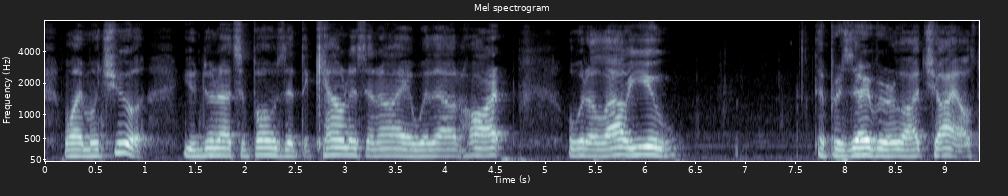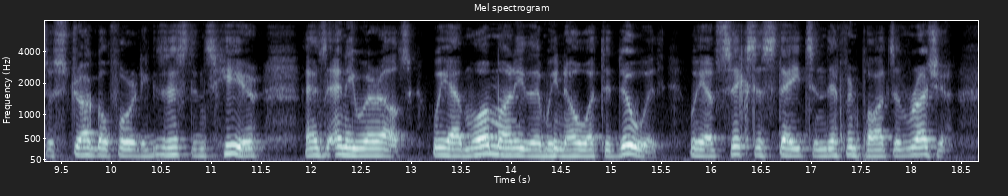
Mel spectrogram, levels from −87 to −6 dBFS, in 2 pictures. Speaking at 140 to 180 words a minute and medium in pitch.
Yes: average, 165 wpm; medium, 145 Hz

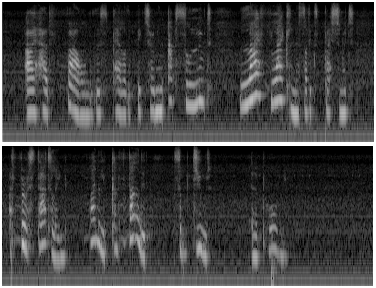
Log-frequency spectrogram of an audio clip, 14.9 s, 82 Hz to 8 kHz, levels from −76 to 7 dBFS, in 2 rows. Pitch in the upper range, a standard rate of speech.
No: high, 230 Hz; slow, 100 wpm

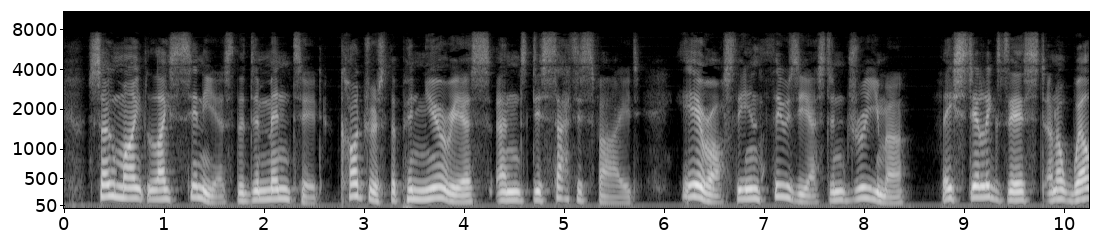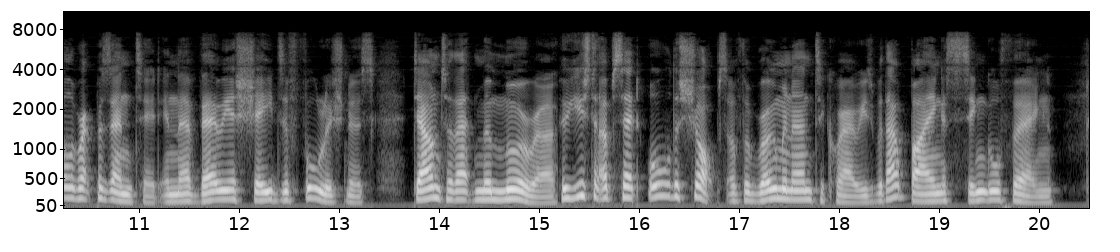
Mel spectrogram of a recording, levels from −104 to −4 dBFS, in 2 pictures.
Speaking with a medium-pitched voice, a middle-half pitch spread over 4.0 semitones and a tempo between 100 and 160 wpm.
Yes: medium, 145 Hz; average, 5.0 semitones; average, 140 wpm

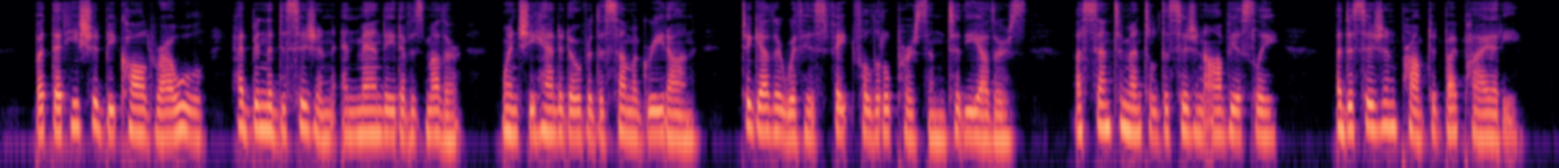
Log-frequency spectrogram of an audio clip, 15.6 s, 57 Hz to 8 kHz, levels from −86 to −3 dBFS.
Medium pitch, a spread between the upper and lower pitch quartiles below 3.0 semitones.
Yes: medium, 155 Hz; narrow, 2.5 semitones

